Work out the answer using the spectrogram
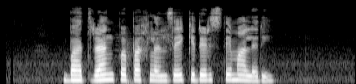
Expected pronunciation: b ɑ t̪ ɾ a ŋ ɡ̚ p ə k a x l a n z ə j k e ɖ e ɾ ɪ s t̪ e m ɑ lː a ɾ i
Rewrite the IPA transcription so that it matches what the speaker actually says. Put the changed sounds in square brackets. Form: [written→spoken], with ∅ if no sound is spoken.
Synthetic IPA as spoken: b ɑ [t̪→d̪] ɾ a ŋ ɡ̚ p ə [k→p] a x l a n z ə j k e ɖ e ɾ ɪ s t̪ e m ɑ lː a ɾ i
